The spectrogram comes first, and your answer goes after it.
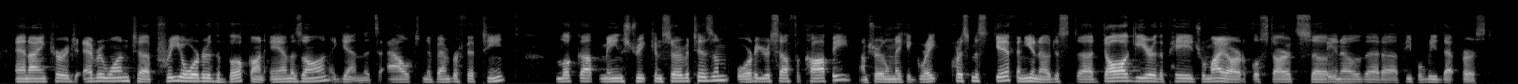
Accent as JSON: {"language": "English", "country": "United States", "said": "as Americans"}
